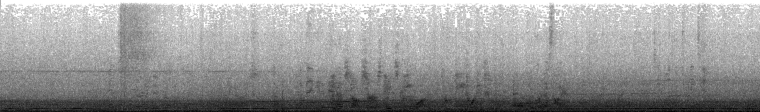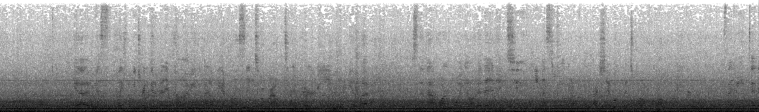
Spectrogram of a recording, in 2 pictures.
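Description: Automated airport people-mover train accelerating after departure: its electric drive whines up in pitch over the first ten seconds or so, then holds one steady tone at cruising speed over the continuous running noise of the car.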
